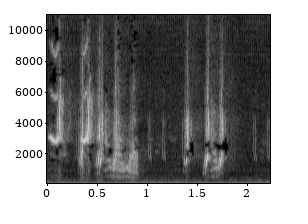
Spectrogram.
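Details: Rain quail call mixed with an old quail voice, used as a night-time lure for quail hunting in summer; short sharp high notes, some paired, in quick bursts over about two seconds, with rougher lower chattering between.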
